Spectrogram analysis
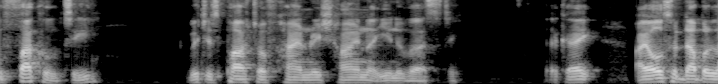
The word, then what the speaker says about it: Heinrich Heine: Henry Kane University. Prof, I don't know if I got the name correct. How do you pronounce it in German language? It's Heinrich Heine.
